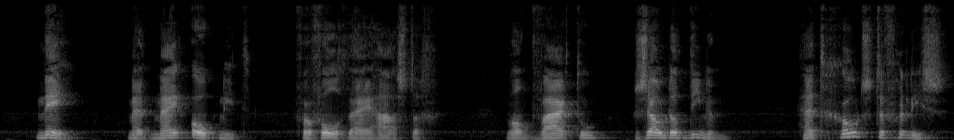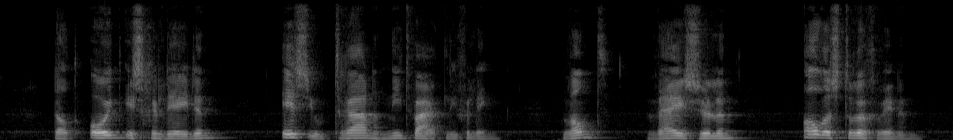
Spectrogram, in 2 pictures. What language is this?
Dutch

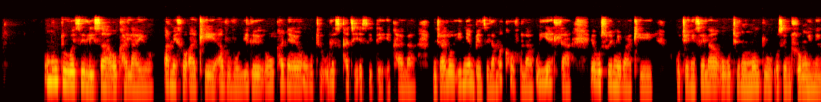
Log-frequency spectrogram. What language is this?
North Ndebele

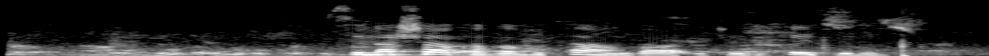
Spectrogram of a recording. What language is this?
Kinyarwanda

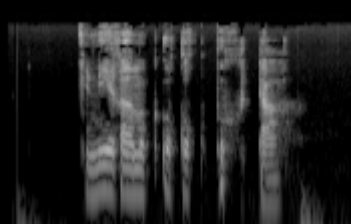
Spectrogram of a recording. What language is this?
Central Yupik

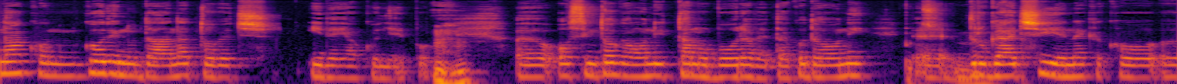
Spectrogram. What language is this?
Croatian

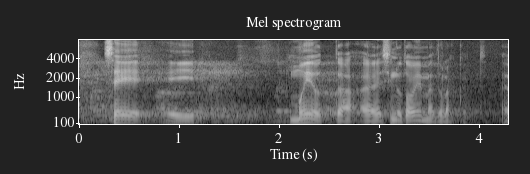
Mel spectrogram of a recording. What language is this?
Estonian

